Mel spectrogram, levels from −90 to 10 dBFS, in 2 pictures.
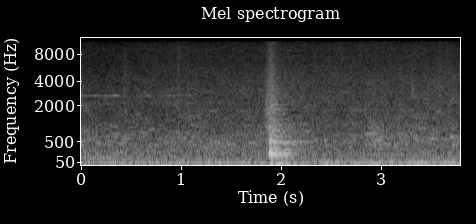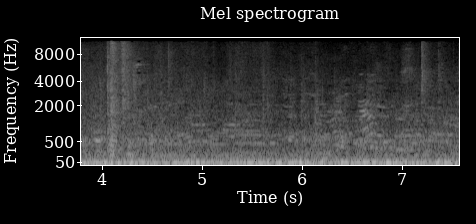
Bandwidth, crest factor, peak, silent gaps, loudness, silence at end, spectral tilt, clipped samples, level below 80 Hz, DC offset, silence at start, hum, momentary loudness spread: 11.5 kHz; 24 dB; -6 dBFS; none; -32 LUFS; 0 s; -6 dB/octave; under 0.1%; -34 dBFS; under 0.1%; 0 s; none; 13 LU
